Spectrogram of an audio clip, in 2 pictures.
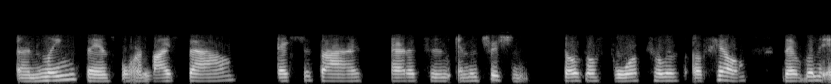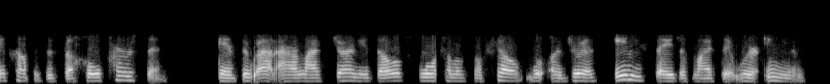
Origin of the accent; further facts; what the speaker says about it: Cleveland, Mississippi, United States; I am a Southern girl at heart, born and raised in Cleveland, Mississippi, which is a small Delta town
